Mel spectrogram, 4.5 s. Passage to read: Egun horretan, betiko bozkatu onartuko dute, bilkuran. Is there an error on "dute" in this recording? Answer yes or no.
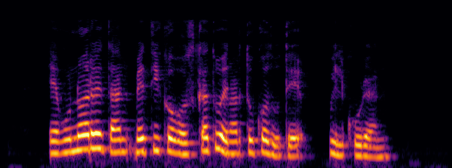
no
